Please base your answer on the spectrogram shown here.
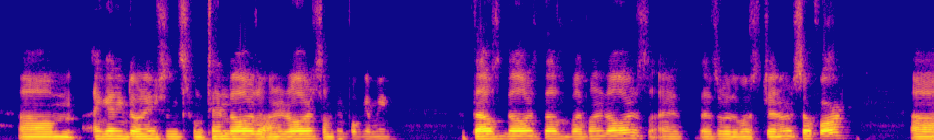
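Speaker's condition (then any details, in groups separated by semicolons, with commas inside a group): ALS; taking a drug; on drug, stronger bite, speaks better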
